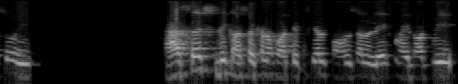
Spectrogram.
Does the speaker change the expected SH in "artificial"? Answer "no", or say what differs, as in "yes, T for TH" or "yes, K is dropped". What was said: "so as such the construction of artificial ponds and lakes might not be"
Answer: yes, SH is dropped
